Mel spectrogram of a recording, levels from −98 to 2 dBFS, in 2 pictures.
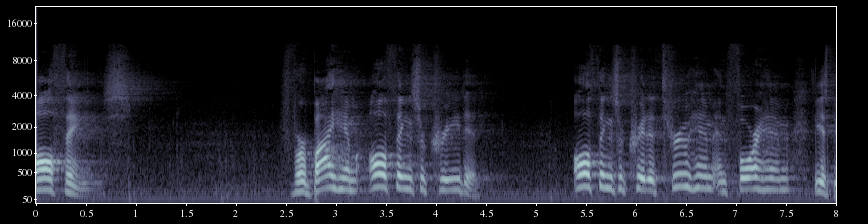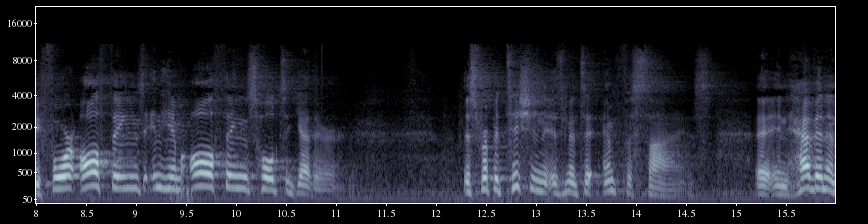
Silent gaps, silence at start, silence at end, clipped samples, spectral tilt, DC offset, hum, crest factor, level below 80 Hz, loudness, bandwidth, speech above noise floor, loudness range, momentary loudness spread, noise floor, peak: none; 0 s; 0 s; under 0.1%; -6.5 dB/octave; under 0.1%; none; 20 dB; -68 dBFS; -31 LUFS; 10.5 kHz; 34 dB; 9 LU; 15 LU; -64 dBFS; -12 dBFS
